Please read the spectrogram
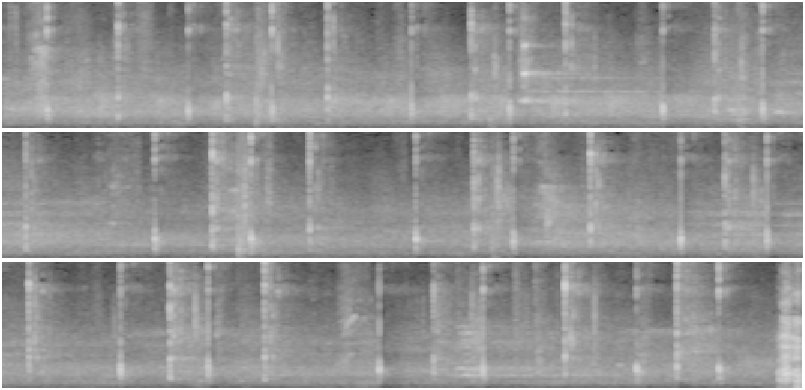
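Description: Table tennis rally: a long run of sharp ball clicks off the bats and the table at an irregular pace.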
